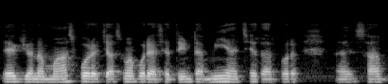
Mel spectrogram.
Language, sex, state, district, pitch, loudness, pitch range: Bengali, male, West Bengal, Malda, 125 Hz, -18 LUFS, 120-130 Hz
